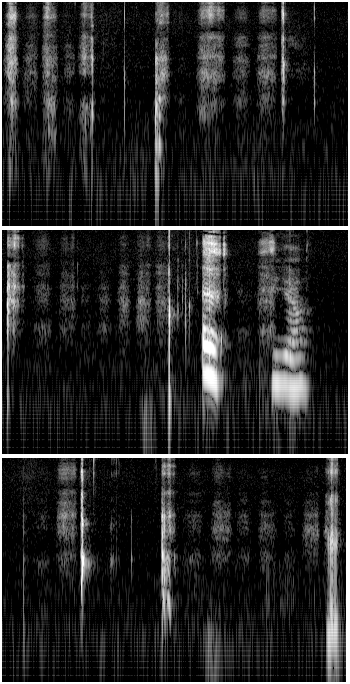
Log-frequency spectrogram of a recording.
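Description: Repeated short, sharp voiced catches at irregular intervals amid quiet breathing and soft vocal sounds; hiccups.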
